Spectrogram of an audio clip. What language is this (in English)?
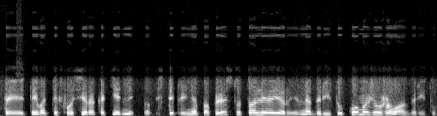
Lithuanian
